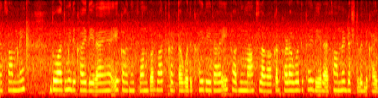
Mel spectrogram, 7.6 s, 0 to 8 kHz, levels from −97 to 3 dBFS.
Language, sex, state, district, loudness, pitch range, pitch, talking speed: Hindi, female, Chhattisgarh, Jashpur, -20 LUFS, 240-260 Hz, 250 Hz, 245 wpm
